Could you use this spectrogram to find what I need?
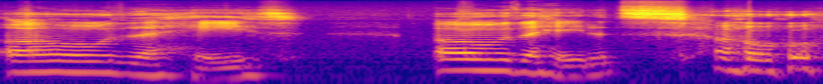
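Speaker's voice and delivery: high-pitched, cracking up laughing mid-line. Reading out a game card, unable to stop laughing at it: laughing. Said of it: "I can't stop laughing".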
